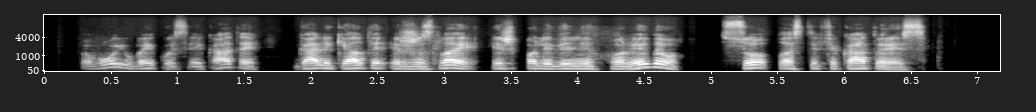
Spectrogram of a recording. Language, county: Lithuanian, Marijampolė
